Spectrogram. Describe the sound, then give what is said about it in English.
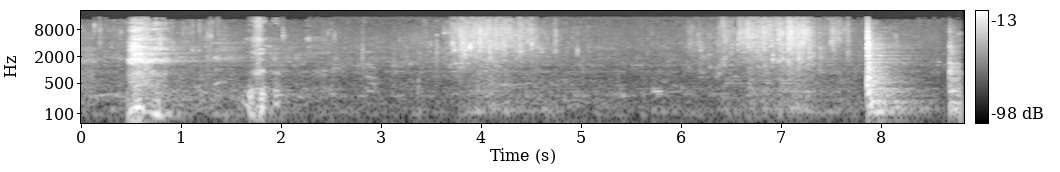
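Water pours and splashes in two hissing stretches into a container being filled until it overflows, with sharp knocks and clatters at the start and end. Faint voices can be heard in the background. “We really gotta make this thing overflow. Yeah, let's overflow it.”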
